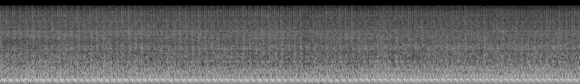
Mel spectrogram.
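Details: Freshly assembled Harley WL 45ci flathead V-twin bobber idles while warming up; a loping beat of about three per second stays steady and even with a clean exhaust note through the muffler, healthy.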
